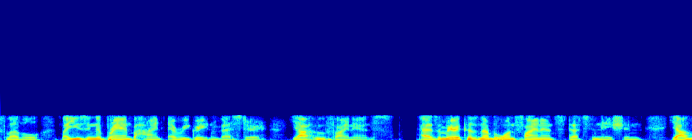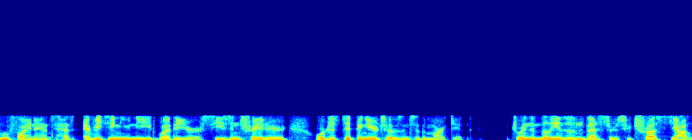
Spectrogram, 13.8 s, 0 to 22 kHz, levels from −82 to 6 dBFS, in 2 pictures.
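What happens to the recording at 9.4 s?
Nothing goes wrong at 9.4 s; the speech carries on intact through that moment.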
